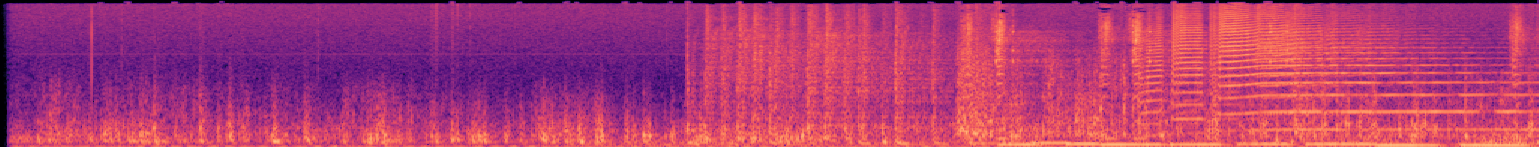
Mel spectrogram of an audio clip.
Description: horns

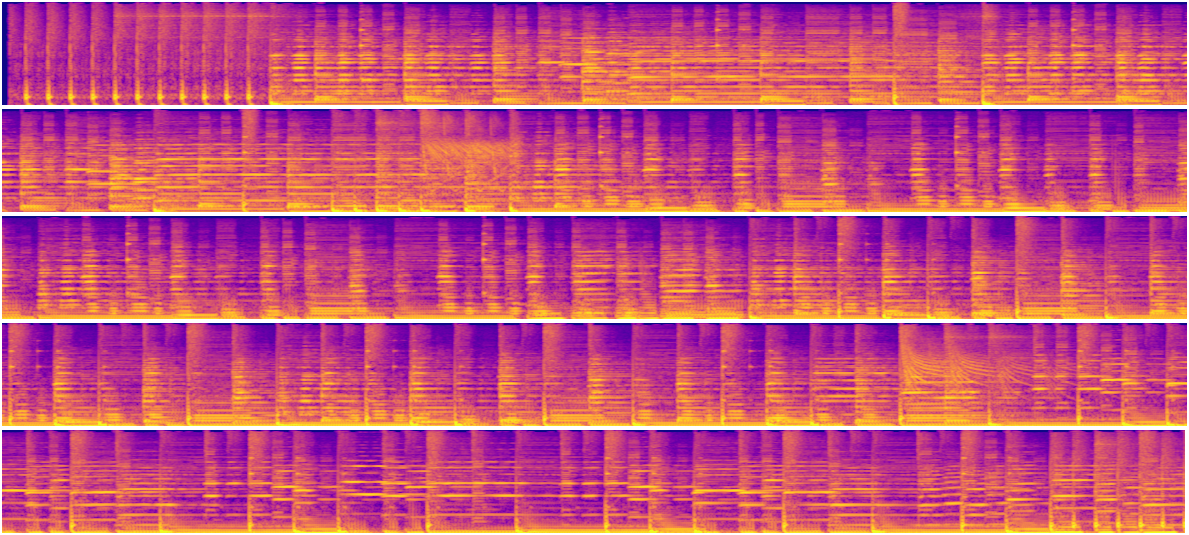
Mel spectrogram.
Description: melody

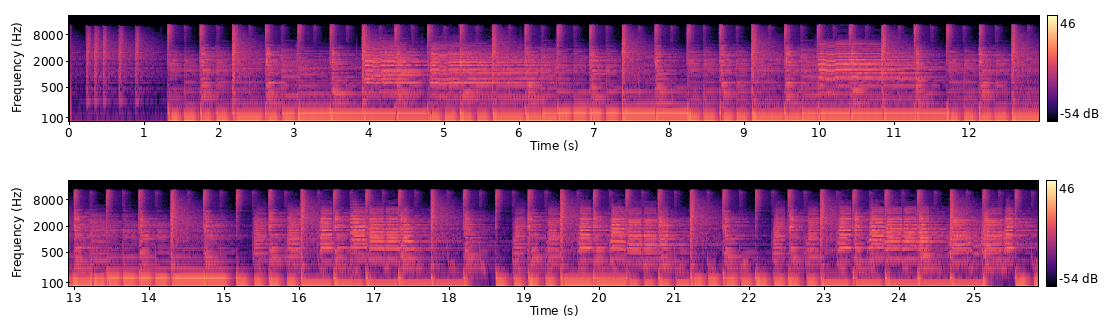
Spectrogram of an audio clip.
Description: firing horns, Dub horns

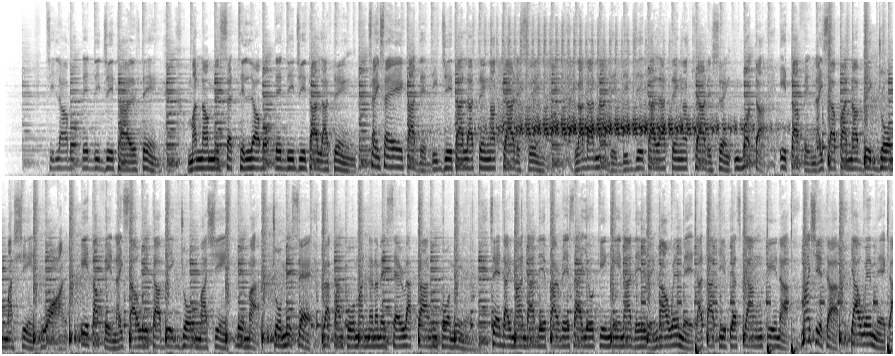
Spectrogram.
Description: big drum machine

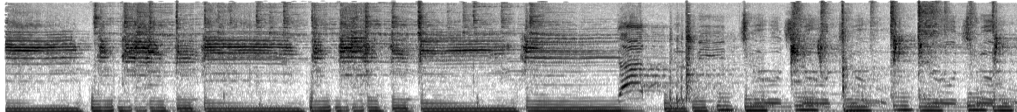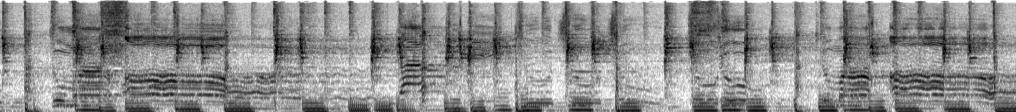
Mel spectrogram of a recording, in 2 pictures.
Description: flute

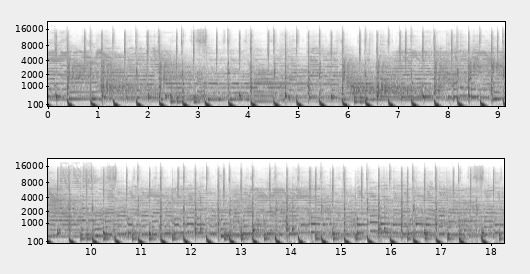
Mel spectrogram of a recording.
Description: raga beat

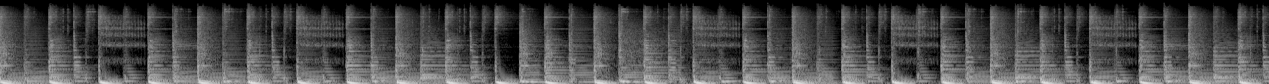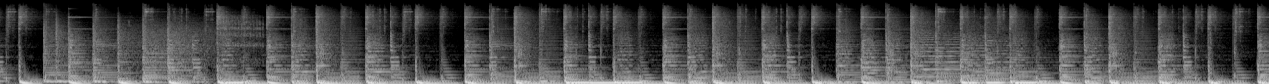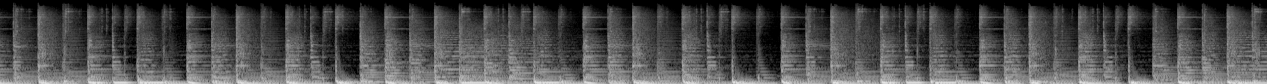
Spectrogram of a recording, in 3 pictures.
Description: tabla march

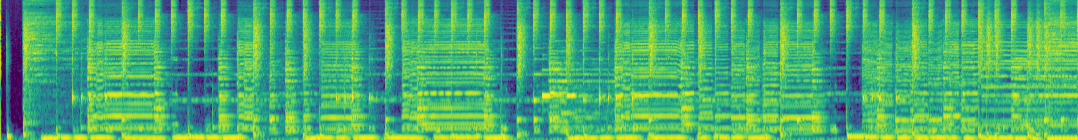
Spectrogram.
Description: horns

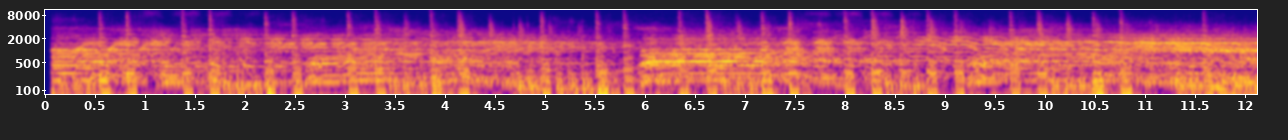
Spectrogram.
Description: dub; hard dreamy dub

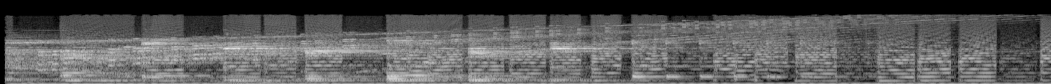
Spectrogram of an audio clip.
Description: roots attack dub

